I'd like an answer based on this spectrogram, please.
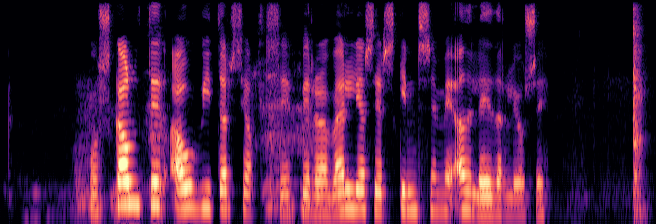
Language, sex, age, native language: Icelandic, female, 30-39, Icelandic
